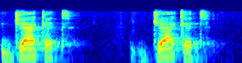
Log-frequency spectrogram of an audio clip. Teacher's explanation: jacket has two syllables and the one stressed is the first syllable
